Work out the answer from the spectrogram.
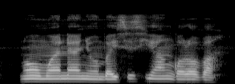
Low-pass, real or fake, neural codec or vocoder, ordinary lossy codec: none; real; none; none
